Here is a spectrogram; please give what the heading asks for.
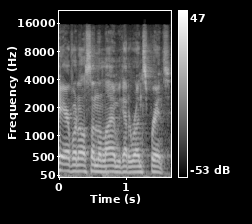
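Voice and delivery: ordinary delivery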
